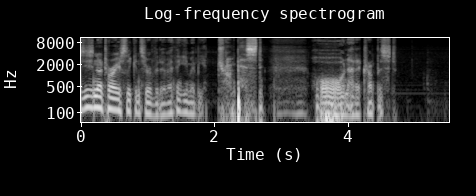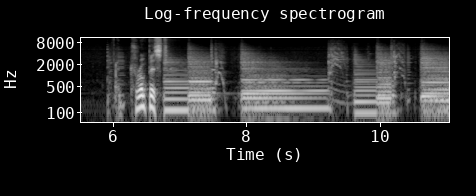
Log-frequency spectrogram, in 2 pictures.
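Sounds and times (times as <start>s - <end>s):
speech: 0.0s - 4.8s, 6.0s - 8.2s
electric guitar played through distortion: 6.8s - 11.0s.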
